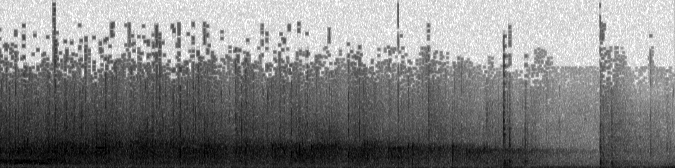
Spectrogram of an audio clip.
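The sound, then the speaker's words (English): A crowd applauds steadily with dense, continuous clapping that stays loud for several seconds and then slowly thins and fades toward the end. “I'm just going to give him a round of applause for that.”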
